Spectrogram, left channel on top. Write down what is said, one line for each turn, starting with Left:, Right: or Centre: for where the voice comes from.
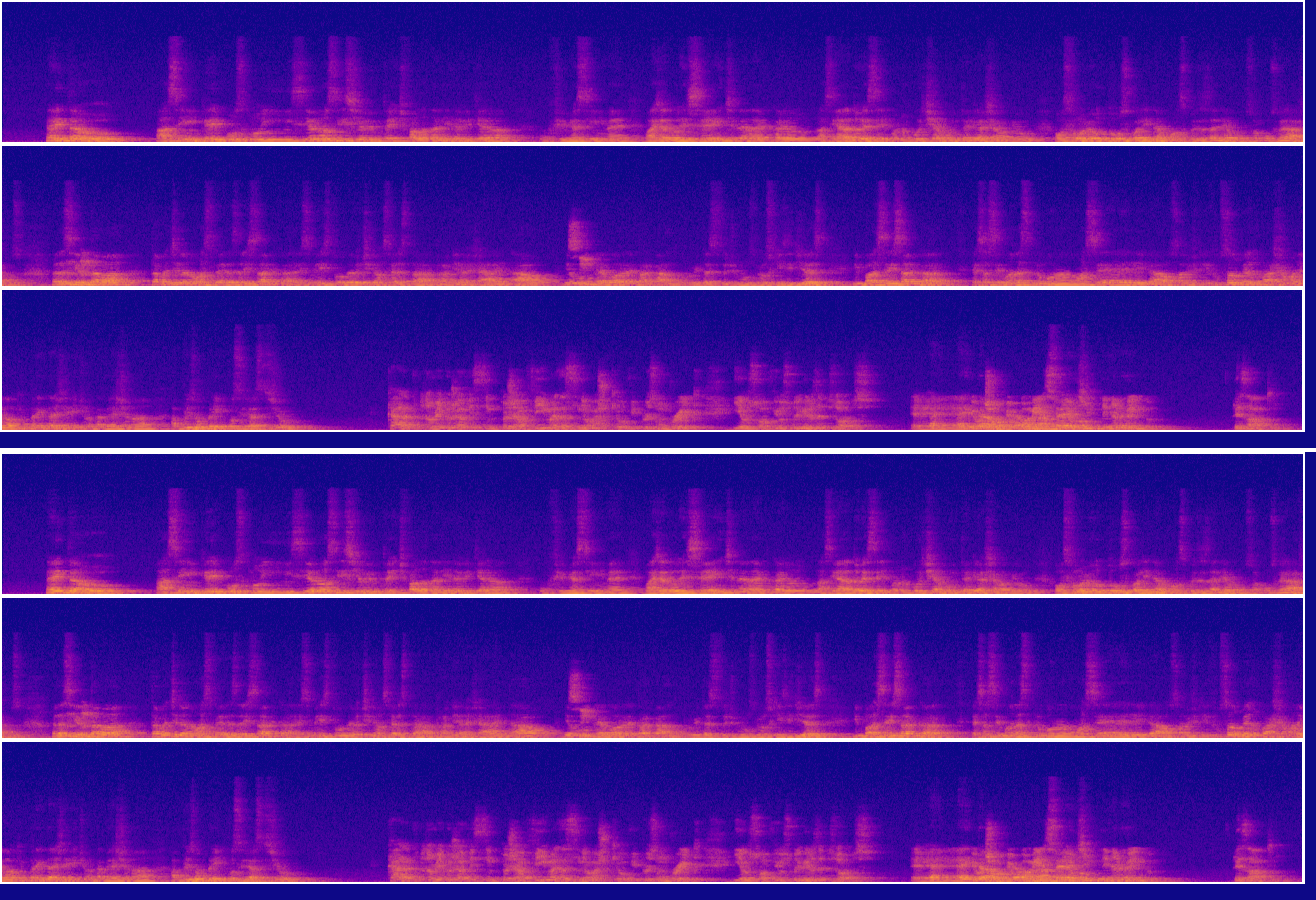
Right: É, então, assim, Crepúsculo em si eu não assisti, eu vi muita gente falando ali, né? Eu vi que era um filme assim, né, mais de adolescente, né? Na época eu, assim, era adolescente, mas eu não curtia muito ali, eu achava meio, como você falou, meio tosco ali, né? Algumas coisas ali, alguns, alguns gráficos. Mas assim,
Left: Uhum,
Right: eu tava, tava tirando umas férias aí, sabe, cara? Esse mês todo aí eu tirei umas férias pra, pra viajar e tal. E eu
Left: sim.
Right: voltei agora, né, pra casa pra aproveitar esses últimos meus 15 dias e passei, sabe, cara? essa semana assim procurando alguma série legal, sabe? Fiquei fuçando mesmo pra achar uma legal que prenda a gente. Eu acabei achando a, a Prison Break. Você já assistiu?
Left: Cara, Prison Break eu já vi sim. Eu já vi, mas assim, eu acho que eu vi Prison Break e eu só vi os primeiros episódios. É,
Right: É, é então,
Left: eu acho que eu vi
Right: é
Left: o começo
Right: uma, é uma série
Left: e eu
Right: antiguinha,
Left: não segui
Right: né?
Left: vendo. Exato,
